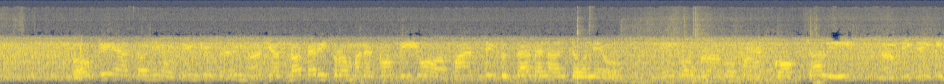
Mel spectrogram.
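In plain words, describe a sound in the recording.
A man's voice comes through a radio loudspeaker, thin and crackly.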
